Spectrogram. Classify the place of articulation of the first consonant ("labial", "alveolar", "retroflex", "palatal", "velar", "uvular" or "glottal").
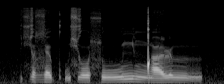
palatal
